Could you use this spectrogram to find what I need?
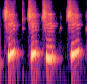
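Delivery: very high, tiny chick peeps; chick cheeping. Retold or imitated. Teacher voices the little chick for young learners, high peeps. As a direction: peep it high like a newborn chick. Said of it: "a little chick in English will say".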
